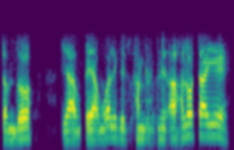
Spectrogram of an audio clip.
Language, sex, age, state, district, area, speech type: Manipuri, male, 45-60, Manipur, Kangpokpi, urban, conversation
